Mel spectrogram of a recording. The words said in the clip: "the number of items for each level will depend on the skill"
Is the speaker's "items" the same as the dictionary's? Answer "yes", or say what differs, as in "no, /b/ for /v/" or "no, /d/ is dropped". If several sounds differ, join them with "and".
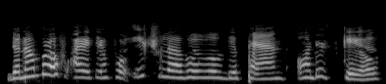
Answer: no, /z/ is dropped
